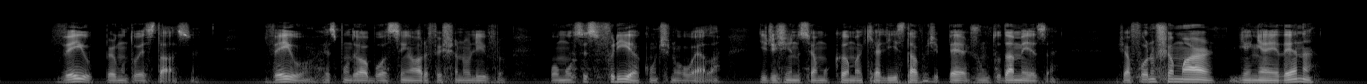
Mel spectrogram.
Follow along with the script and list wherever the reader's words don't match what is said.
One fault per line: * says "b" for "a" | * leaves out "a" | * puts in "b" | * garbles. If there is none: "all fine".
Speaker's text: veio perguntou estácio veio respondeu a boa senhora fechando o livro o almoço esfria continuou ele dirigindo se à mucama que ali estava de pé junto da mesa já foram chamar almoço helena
* says "ela" for "ele"
* says "nhanhã" for "almoço"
